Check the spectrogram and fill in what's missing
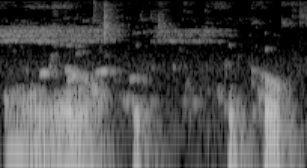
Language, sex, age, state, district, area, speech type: Assamese, male, 30-45, Assam, Goalpara, urban, spontaneous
